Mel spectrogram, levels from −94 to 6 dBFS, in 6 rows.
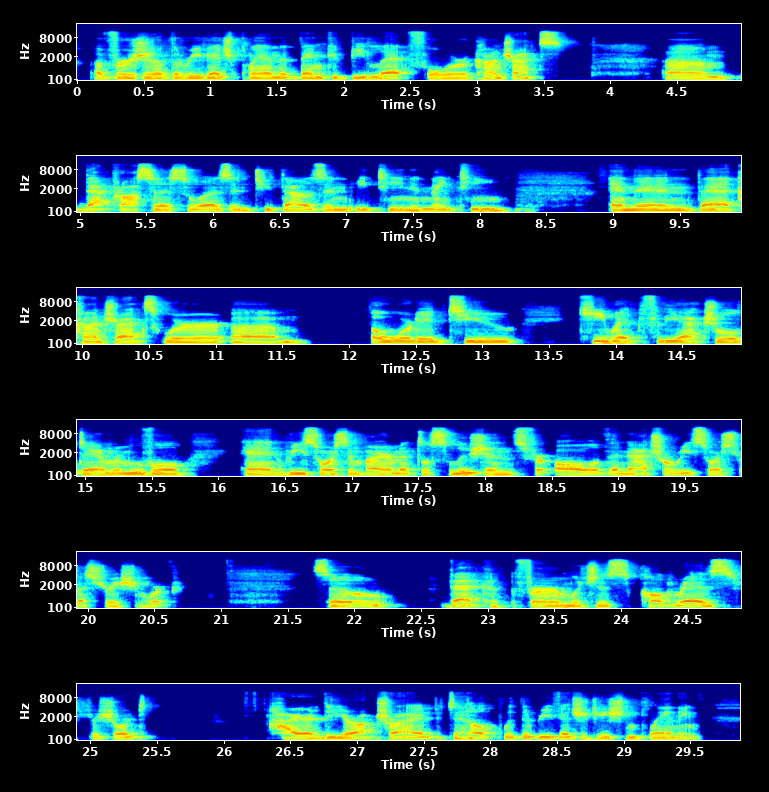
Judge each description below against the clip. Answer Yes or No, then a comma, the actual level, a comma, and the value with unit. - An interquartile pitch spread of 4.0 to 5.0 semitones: No, average, 3.0 semitones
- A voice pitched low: Yes, very low, 85 Hz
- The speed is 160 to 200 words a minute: No, slow, 135 wpm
